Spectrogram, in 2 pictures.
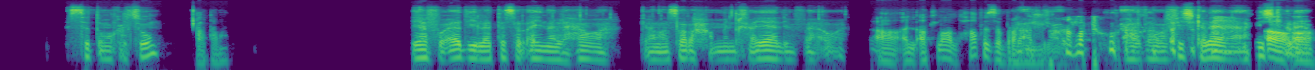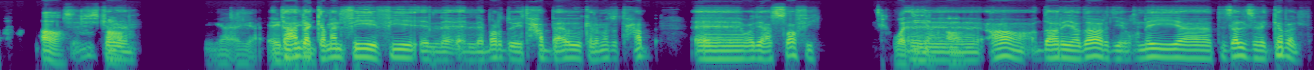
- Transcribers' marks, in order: tapping; laughing while speaking: "على طول"; giggle; unintelligible speech; other noise
- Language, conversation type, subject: Arabic, podcast, إيه هي الأغاني اللي عمرك ما بتملّ تسمعها؟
